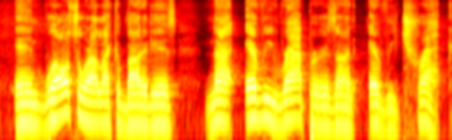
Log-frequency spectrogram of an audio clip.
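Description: Using an unremarkable speaking voice with an American accent, a man speaks at a moderate pace at a medium pitch with ordinary pitch variation. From Seattle. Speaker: DJ. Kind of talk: casual chat.

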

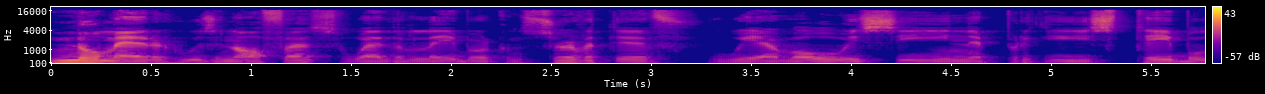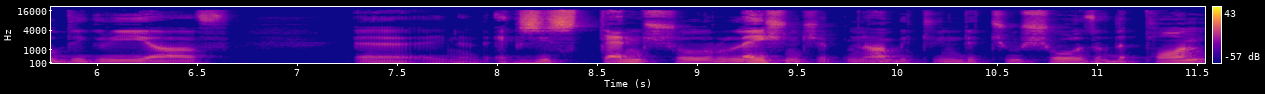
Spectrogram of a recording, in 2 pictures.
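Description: With an Italian accent, a man speaks at a very deep, low pitch in a bright, sharp tone. The recording is very clean, with a silent background. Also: ordinary pitch variation, moderate pace, big swings in loudness. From Italy. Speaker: professor of international relations. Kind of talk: interview. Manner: halting.

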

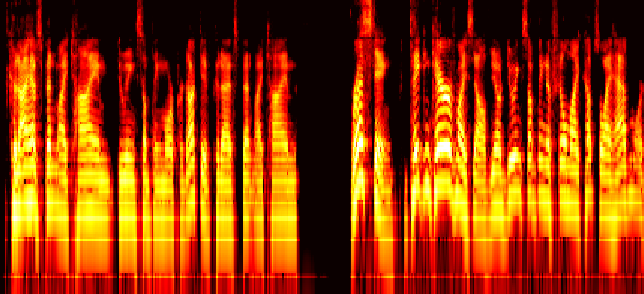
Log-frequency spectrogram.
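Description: A man with an American accent and an ordinary speaking voice talks fairly quickly at a fairly high pitch with lively intonation, in a dry, close sound with no echo and a quiet background. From US Northeast, northern New Jersey. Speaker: music collective founder. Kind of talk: podcast interview.

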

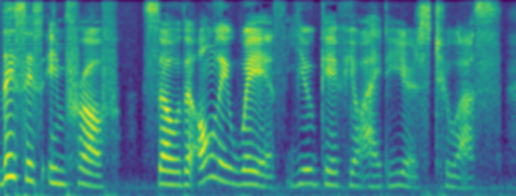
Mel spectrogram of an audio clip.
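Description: At a fairly slow pace, a woman with a Chinese accent speaks at a medium pitch. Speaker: improv comedian. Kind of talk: interview.

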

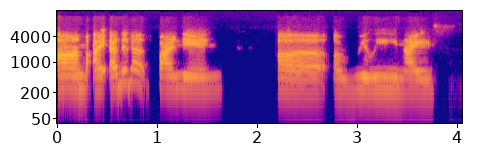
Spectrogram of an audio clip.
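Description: An American accent, fairly even intonation, and a fairly slow pace. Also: woman. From Southern California (Moorpark). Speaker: dance studio owner. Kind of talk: interview.

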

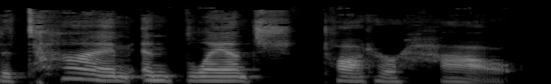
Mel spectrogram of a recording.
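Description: Over a silent background in a very clean recording, a woman with an ordinary speaking voice talks at a fairly slow pace with lively intonation. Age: 60s. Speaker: energy healer and author. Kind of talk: interview.

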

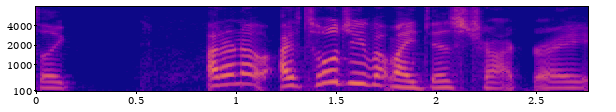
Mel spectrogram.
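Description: A woman with an American accent, a normal speaking voice, a fairly quick pace and lively intonation. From Texas, Dallas. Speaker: college student. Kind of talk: casual chat.

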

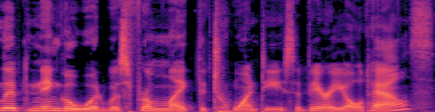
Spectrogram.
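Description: A woman with an American accent speaks in a plain, everyday voice at a moderate pace. Her intonation is lively, on a very clean recording with a silent background. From northern US. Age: 30s. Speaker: guest, mother of two. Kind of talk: casual chat.

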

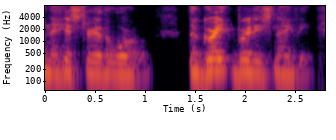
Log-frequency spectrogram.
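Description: The man talks in an animated tone. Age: 60s. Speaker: evangelist and author. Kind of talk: interview.

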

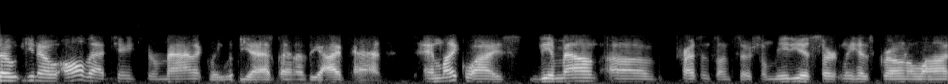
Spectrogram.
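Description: Using an ordinary speaking voice, a man keeps a moderate pace and medium pitch, and his pitch varies in an ordinary way. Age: 50s. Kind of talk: interview.

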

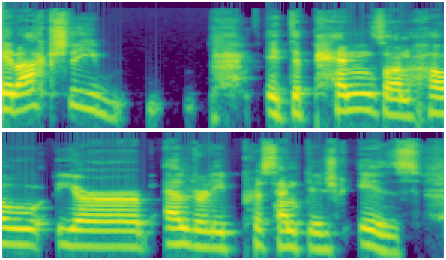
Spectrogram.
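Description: In an Irish accent, a man speaks at a very slow pace with very even loudness. His pitch is fairly high, with ordinary variation. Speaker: caller. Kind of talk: call-in discussion.

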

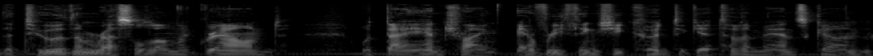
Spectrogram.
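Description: The man's pitch is very deep and low. He keeps a moderate pace with ordinary pitch variation. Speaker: true crime podcaster. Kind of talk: true-crime narration. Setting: online podcast and video. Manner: grave, measured storytelling with suspenseful build.

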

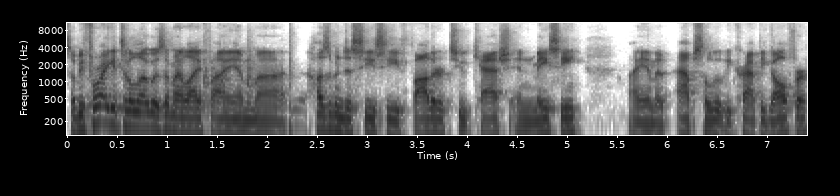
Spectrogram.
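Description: On a very clean recording with a silent background, a man with an American accent has a bright, sharp tone. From Western New York (Rochester). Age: 50s. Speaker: tech company CEO. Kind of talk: casual chat.

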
